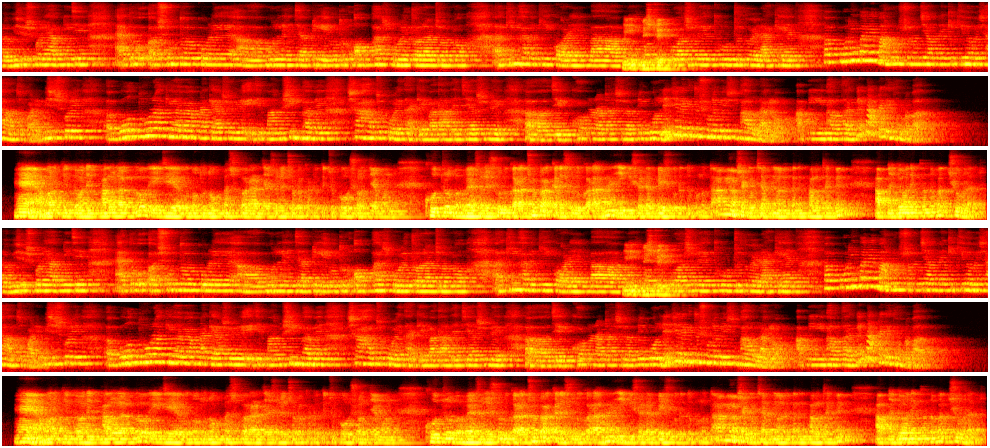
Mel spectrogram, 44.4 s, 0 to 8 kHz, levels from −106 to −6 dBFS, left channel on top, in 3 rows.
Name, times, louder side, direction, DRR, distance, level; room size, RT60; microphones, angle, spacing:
voice 1, 0.0-9.7 10.0-28.6, equal, 5° left, -10 dB, 0.8 m, -32 dB
voice 2, 9.3-10.0 29.8-44.2, left 1 dB, 45° left, -5 dB, 0.3 m, -25 dB
2.4 x 2.1 x 2.5 m, 1.4 s
head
